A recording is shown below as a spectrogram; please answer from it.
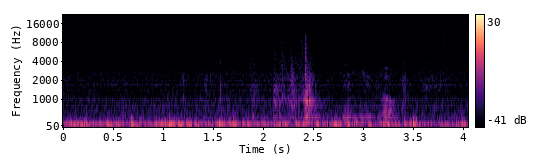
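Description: Wind buffeting the microphone, a steady low rumble, with a brief sharp high sound about two seconds in and a short voice-like sound just after it.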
